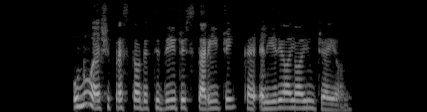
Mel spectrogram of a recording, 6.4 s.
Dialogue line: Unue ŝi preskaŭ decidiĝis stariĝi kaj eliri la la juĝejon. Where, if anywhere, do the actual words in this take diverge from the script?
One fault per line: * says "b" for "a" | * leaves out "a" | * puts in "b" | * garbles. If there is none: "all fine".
all fine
